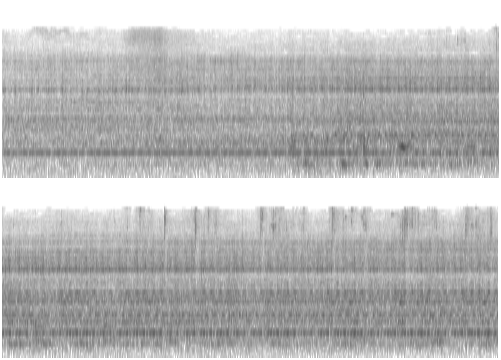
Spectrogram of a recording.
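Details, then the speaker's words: Drill press on MIT machine shop after engaging the transmission to change drill speed: quiet, steady hum with constant tone and no rhythmic rattling; the speed change has eliminated the chatter and the drill runs smoothly. "and this has eliminated the chatter"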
